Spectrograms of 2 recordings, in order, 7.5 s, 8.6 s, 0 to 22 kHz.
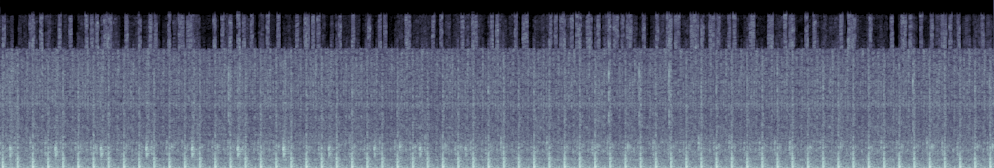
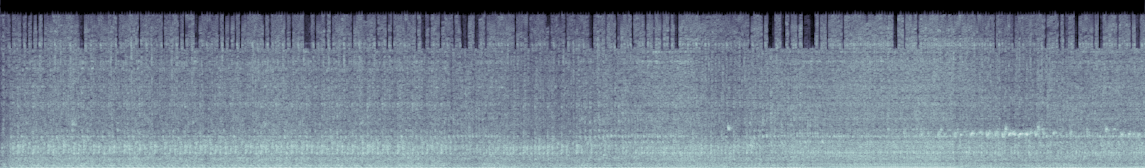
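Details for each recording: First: Kubota RTV900 diesel UTV (2007/2009), auction buy with earlier coolant/white smoke issue, suddenly knocking while trail riding: loud, fast, very even knock over the diesel note; owner fears rod knock, finds the fan wobbly, cause unconfirmed. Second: 2009 Kubota RTV900 diesel UTV, restarted after repair for white smoke and coolant in radiator: steady diesel clatter at idle then several smooth blips rising and falling with no miss or knock; revs out okay, one cylinder still uncertain.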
